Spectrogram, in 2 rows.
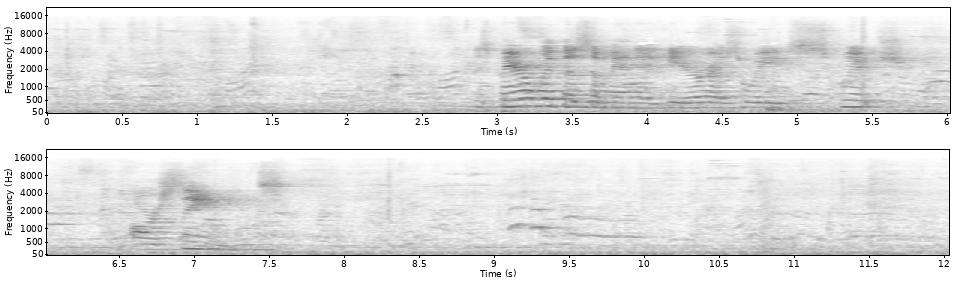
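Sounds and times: audience murmur and shuffle: 0.0 - 12.0
small child whining: 9.0 - 10.2.

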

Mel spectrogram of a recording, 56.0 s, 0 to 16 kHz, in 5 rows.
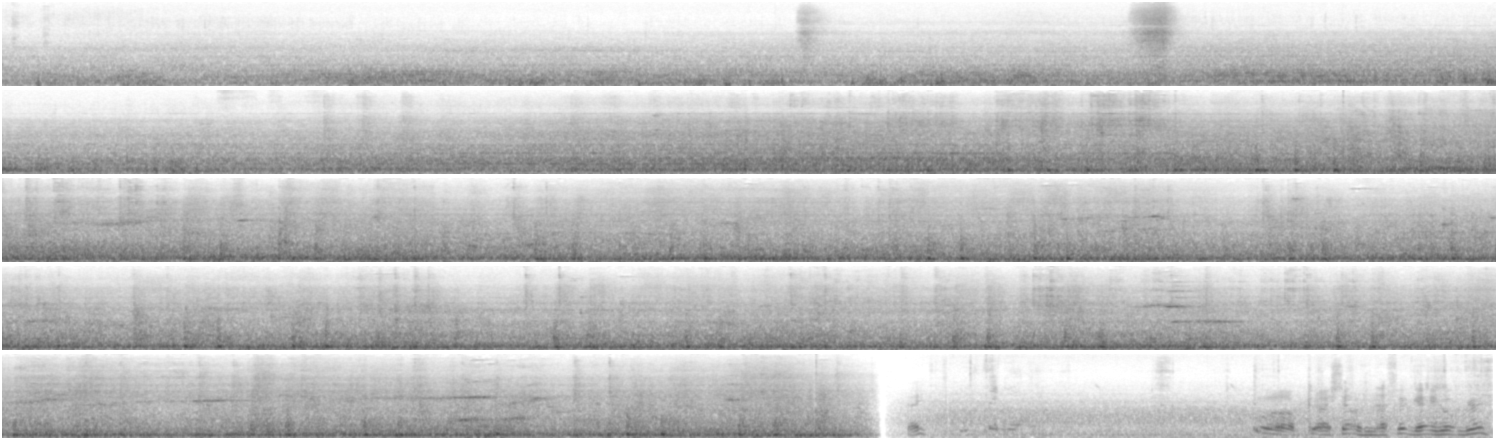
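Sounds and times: freight train wheels rumbling: 0.0 - 51.5, 54.2 - 56.0.

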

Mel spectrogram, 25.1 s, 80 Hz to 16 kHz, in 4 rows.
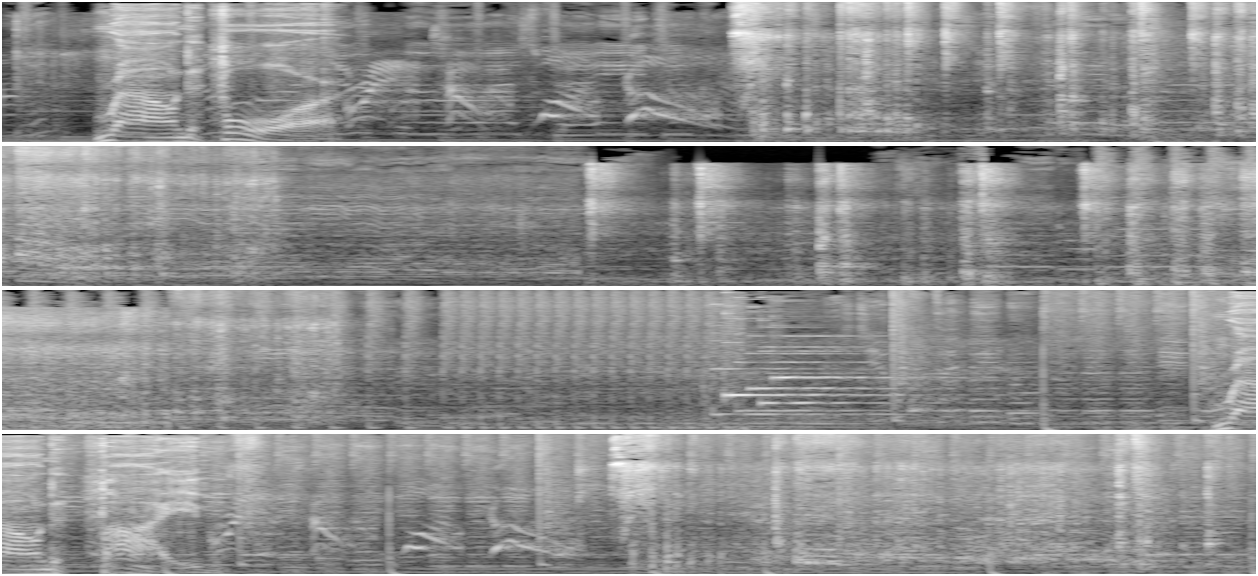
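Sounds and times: background music: 0.0 - 25.0.

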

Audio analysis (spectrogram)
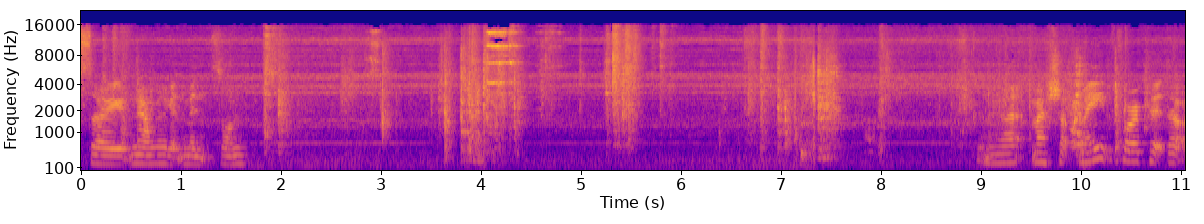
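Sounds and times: knocks and clatters in kitchen: 2.8 - 10.9.

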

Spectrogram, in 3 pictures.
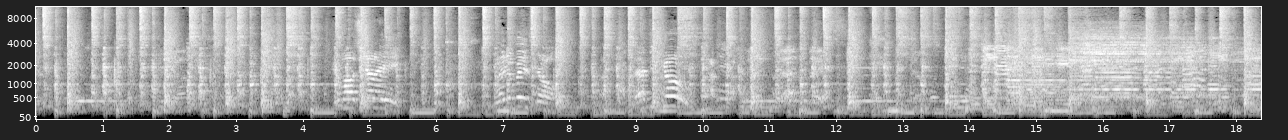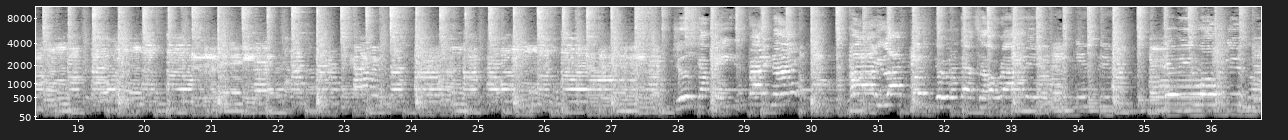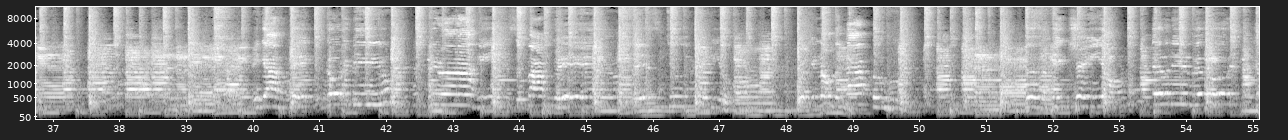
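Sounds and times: blues rock band playing: 0.0 - 55.0
man singing: 0.1 - 2.4, 4.4 - 5.6, 6.9 - 7.9, 8.5 - 14.8, 21.1 - 24.0, 27.8 - 37.4, 39.8 - 50.2, 51.5 - 55.0.

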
